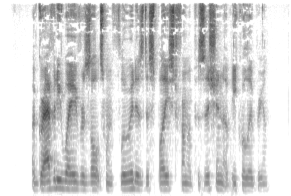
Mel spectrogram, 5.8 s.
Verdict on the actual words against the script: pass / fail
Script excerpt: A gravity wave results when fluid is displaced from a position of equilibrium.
pass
